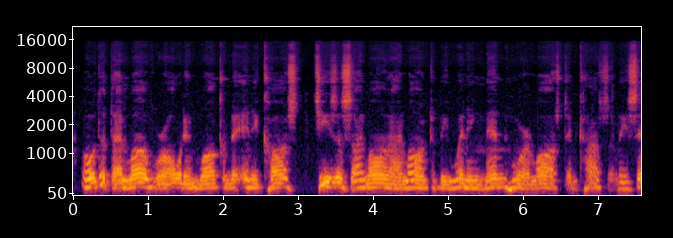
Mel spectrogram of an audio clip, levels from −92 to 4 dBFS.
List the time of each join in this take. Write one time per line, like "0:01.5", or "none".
0:01.4
0:03.1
